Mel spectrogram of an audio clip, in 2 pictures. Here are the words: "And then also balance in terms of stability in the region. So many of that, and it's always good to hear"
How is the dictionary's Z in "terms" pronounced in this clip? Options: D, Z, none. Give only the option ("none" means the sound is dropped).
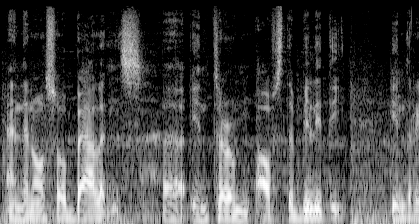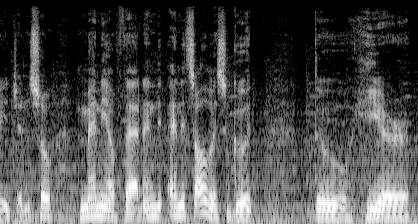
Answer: none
